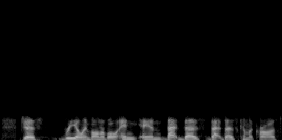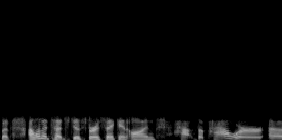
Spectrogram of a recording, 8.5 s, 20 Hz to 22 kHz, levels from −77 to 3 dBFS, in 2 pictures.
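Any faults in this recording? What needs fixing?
AMR narrowband mobile codec, throughout the speech: everything above 3.7 kHz is gone, and the band sits roughly between 150 Hz and 3.6 kHz, so sibilants and breath lose their edge. The codec rebuilds the voice from a vocal-tract model excited by a few pulses per subframe. At this low rate, which fits the 7.4 kbps mode, the damage is plainly audible as a buzzy, synthetic quality. To prevent it, capture or route the speech through a wideband path instead of a narrowband mobile call leg.

Input switched to a poorer device, from 6.69 s to the end: the sound abruptly turns duller and boxier, with nothing above 3 kHz. Level drops by about 5 dB, and a faint new noise floor appears well below the speech. There is no gap at the switch. The likely cause is the system changing its input mid-recording to another microphone or a headset's call profile, which has a narrower band and its own tone and noise. 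To prevent it, lock the input device for the whole session and disable automatic switching.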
